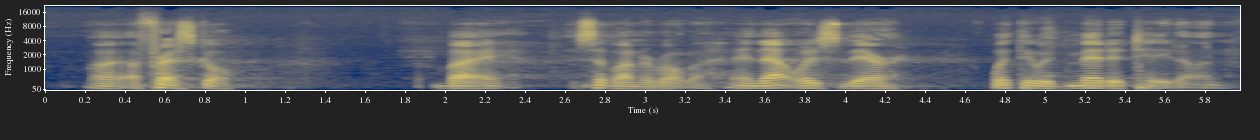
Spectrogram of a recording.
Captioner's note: none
